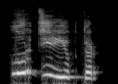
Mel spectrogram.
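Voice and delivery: indignant exclamation. The narrator protests to the teasing, smiling lord-director, indignant exclamation. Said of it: "возмутилась я".

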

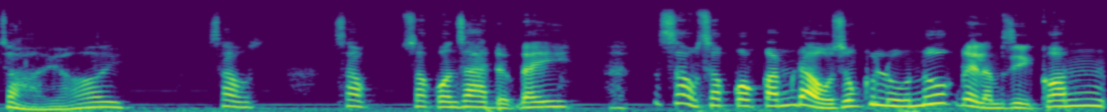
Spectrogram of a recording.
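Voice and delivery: very high, trembling, flustered quavering voice. Narrator reads an old woman's alarmed questions to na, in a flustered, trembling voice. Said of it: "cuống quýt giọng run run".

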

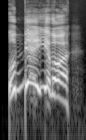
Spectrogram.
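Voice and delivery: frenzied, crazed, very high shrieking bird voice. Narrator reading a story gives a bird's line in a shrieking crazed bird voice. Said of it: "верещала птица безумным голосом".

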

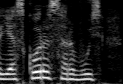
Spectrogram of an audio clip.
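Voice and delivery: plain

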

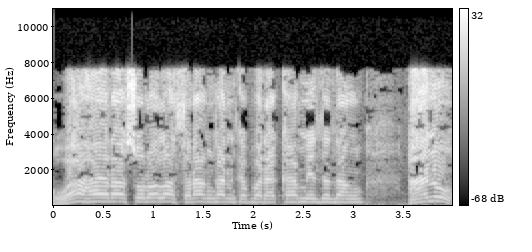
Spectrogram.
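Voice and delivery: high-pitched, loud shouting.

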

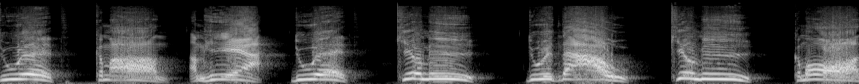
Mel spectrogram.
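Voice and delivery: very high, very slow, loud, drawn-out, taunting yell. Asked for their best Arnold, the speaker does a shouted Arnold Schwarzenegger impression. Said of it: "Ge mig din bästa Arnold".

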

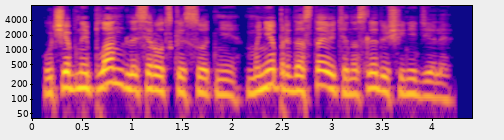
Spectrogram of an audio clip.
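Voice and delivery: ordinary delivery

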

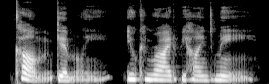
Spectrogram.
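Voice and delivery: plain

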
